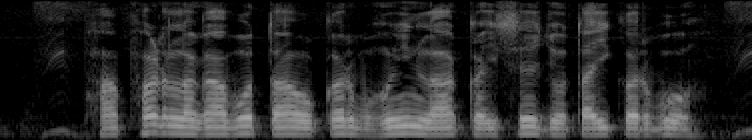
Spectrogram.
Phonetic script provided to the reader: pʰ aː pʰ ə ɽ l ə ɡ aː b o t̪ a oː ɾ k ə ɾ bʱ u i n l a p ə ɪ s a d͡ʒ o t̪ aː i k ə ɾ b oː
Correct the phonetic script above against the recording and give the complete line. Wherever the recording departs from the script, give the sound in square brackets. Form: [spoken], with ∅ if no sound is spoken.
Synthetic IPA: pʰ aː pʰ ə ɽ l ə ɡ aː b o t̪ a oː [∅] k ə ɾ bʱ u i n l a [k] ə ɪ s [e] d͡ʒ o t̪ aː i k ə ɾ b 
